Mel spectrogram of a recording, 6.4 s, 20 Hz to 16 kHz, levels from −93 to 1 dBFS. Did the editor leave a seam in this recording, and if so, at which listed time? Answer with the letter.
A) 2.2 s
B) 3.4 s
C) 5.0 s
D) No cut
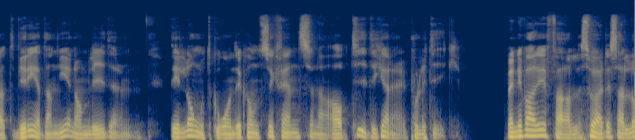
C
